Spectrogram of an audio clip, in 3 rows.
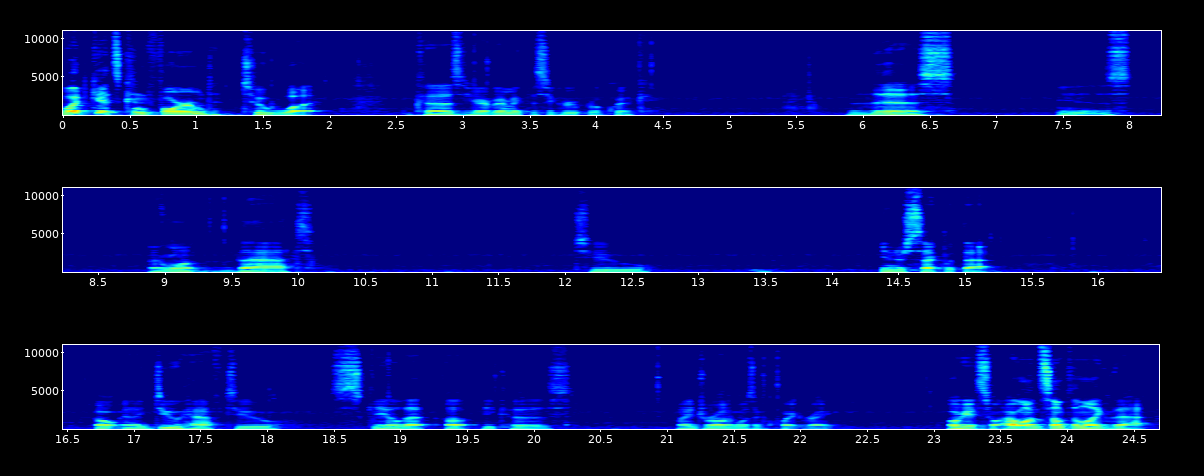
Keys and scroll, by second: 5.6 m, 10.2 space, 19.0 s, 21.5 space.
